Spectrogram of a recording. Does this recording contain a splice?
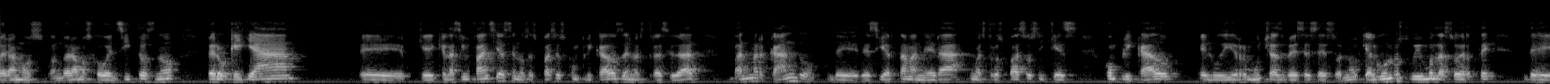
yes; 2 cuts; at 1.5 s, 4.1 s

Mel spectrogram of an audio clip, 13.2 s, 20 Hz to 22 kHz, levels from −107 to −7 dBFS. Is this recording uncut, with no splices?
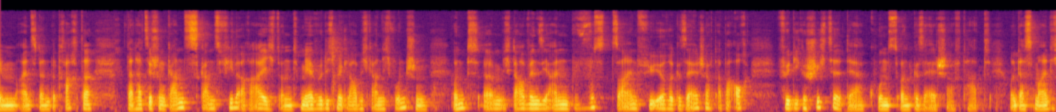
yes; 0 cuts

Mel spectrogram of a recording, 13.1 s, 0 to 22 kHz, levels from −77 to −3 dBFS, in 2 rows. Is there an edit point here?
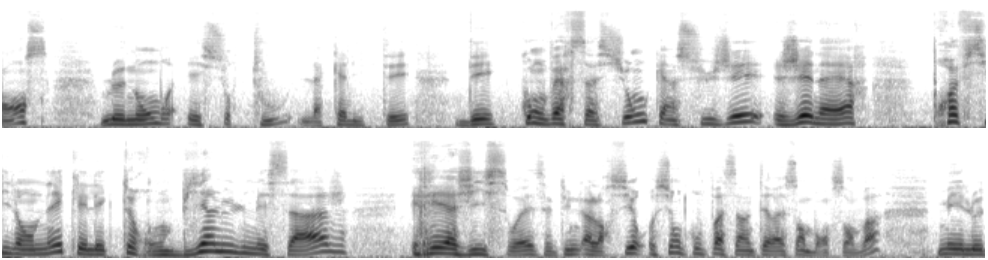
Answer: yes; 1 cut; at 9.9 s

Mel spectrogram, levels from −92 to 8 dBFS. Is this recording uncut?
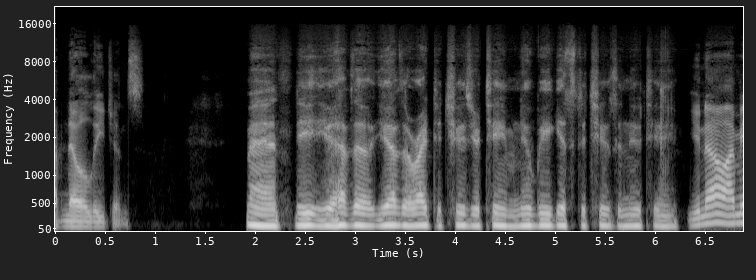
yes; 0 cuts

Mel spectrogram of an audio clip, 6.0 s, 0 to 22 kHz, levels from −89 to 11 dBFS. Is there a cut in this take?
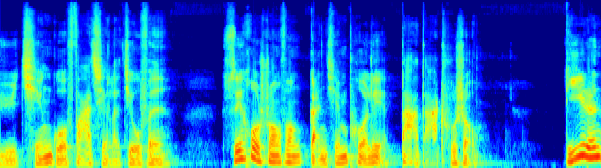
no; 0 cuts

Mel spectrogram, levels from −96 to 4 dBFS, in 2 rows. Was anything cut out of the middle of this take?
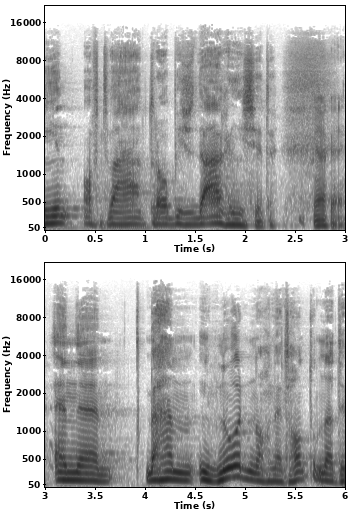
yes; 1 cut; at 4.0 s

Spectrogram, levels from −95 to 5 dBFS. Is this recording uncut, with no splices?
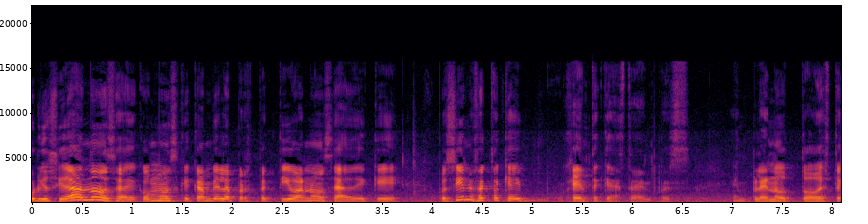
yes; 0 cuts

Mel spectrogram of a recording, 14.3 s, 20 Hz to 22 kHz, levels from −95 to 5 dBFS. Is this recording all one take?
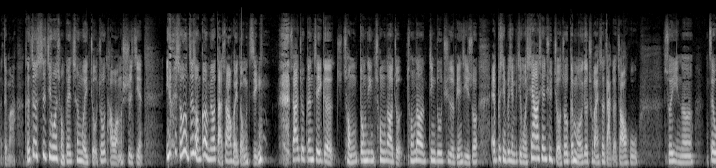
no; 1 cut; at 5.8 s

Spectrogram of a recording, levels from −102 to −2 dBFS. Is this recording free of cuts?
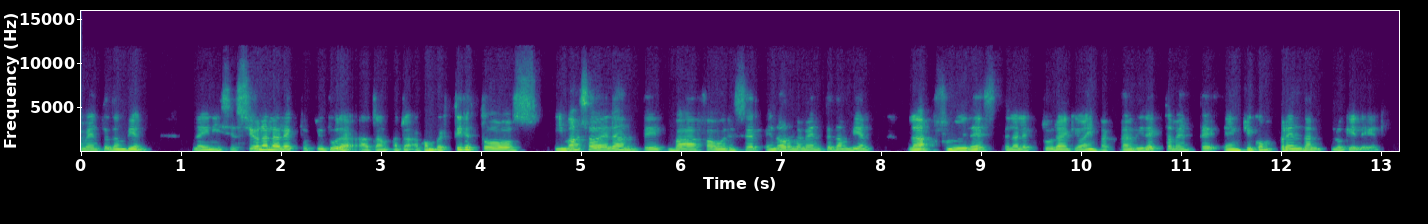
no; 2 cuts; at 2.8 s, 4.6 s

